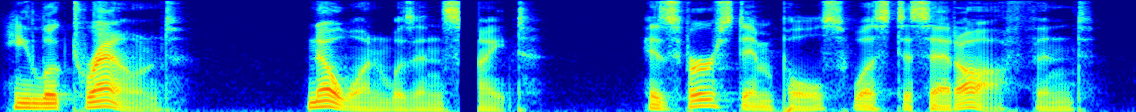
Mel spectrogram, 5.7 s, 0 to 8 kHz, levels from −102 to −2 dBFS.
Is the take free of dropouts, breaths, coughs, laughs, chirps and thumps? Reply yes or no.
no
